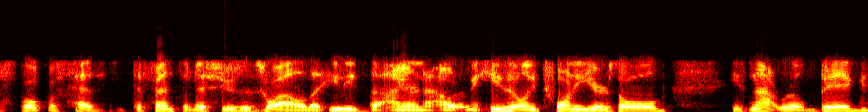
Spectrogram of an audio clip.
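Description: This man uses an ordinary speaking voice with ordinary pitch variation and a moderate pace. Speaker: newspaper hockey reporter. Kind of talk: casual sports interview.

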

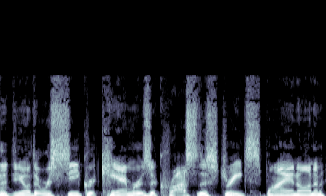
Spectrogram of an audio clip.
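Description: A man's upbeat, energetic, high-pitched voice at a fairly quick pace. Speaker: radio host. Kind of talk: radio sports talk show hosting. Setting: studio. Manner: polished, upbeat, energetic broadcaster delivery.

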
